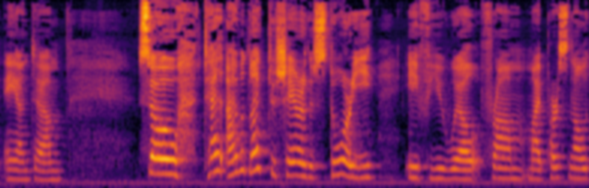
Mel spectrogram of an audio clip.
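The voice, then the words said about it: Ukrainian accent. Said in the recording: “there's a bit of an accent there ... I was born in Ukraine. You could hear from my accent”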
